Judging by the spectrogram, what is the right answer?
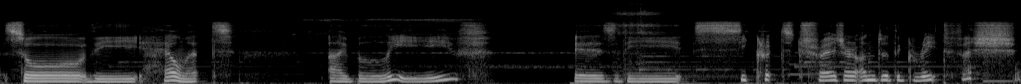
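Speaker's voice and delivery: normal talking voice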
